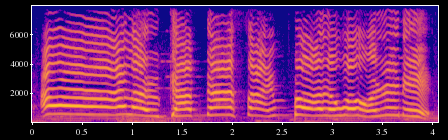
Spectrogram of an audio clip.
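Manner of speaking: high, loud mock London Cockney; hammed-up Cockney geezer; Cockney accent. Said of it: "the Cockney accent".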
